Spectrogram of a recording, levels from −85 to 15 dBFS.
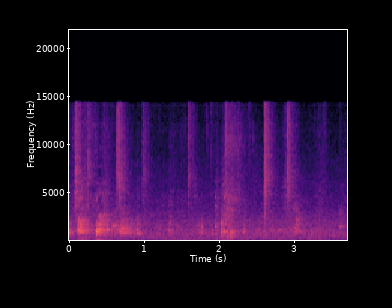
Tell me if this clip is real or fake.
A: fake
